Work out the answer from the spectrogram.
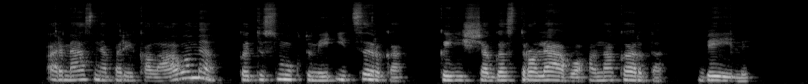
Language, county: Lithuanian, Klaipėda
